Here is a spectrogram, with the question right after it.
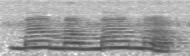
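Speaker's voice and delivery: put-on high, tiny baby-bird cry for its mother; peeping gosling. A narrator's reading. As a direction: peep it out high like a newborn gosling. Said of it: "peeped the gosling".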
